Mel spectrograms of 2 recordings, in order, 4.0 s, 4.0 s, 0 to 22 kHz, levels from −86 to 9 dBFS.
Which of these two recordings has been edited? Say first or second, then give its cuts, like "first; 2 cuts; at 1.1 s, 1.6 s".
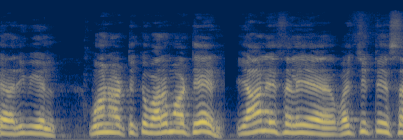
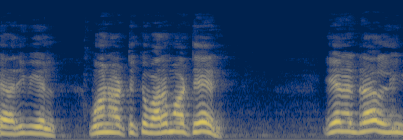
first; 1 cut; at 2.3 s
